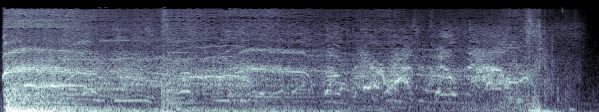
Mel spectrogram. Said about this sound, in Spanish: Well, it doesn't sound awesome. Y se escucha un audio de gritos y ruidos horribles, y alguien que grita, el oso tiene dos bocas.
